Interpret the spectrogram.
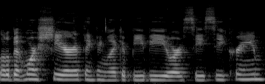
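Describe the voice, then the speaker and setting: A soft-spoken woman at medium pitch, with a bright, sharp yet gentle tone, a monotone, flat intonation and a fairly quick pace, in a very clean recording with a silent background. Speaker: cosmetics consultant (ASMR roleplay). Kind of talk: ASMR roleplay consultation with personal attention. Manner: soft-spoken, gentle.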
